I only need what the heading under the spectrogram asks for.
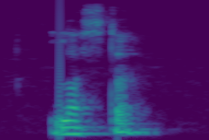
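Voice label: "lustre", British English; pronunciations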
